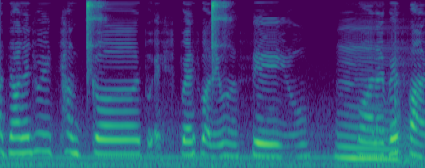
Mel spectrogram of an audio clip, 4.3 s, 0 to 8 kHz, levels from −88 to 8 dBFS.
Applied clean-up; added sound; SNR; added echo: none; Tambourine; 8 dB; none.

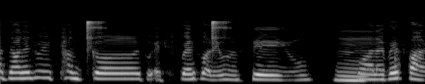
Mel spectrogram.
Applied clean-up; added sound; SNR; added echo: neural mask model Resemble Enhance denoiser.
